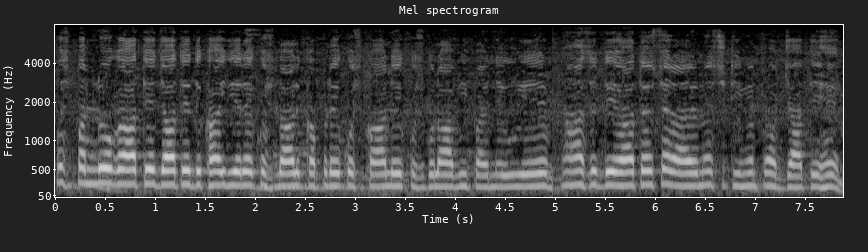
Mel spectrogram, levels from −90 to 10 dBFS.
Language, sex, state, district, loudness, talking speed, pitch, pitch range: Hindi, male, Chhattisgarh, Bilaspur, -19 LUFS, 215 wpm, 220 Hz, 210-235 Hz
